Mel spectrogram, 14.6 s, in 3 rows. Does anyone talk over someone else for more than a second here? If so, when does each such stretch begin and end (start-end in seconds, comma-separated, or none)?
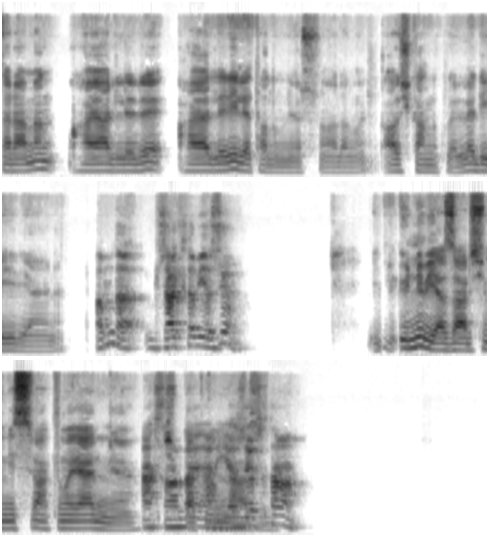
11.1-12.5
